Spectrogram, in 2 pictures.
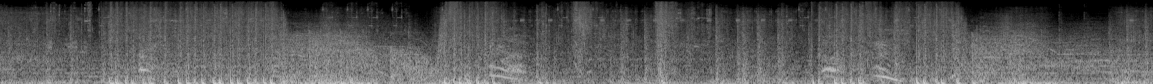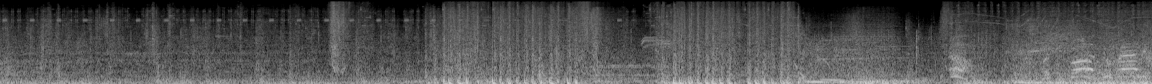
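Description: Sustained automatic gunfire from a firefight in the video game Death Stranding, dense overlapping bursts and mechanical clatter running loud and continuous throughout.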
